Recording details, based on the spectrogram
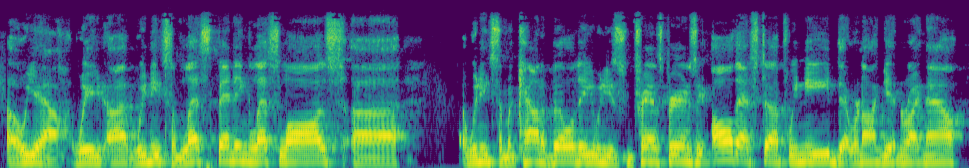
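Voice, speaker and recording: A man from the United States chatting informally as a political candidate on a call-in show, folksy, halting and joking. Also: a little high, fairly even intonation. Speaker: state house candidate and talk show guest.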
